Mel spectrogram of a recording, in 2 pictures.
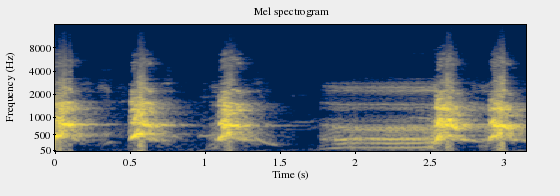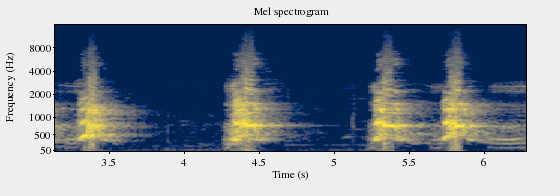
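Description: A dog barking about nine times, in three quick groups of three, with a steady tone sounding under the second group.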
